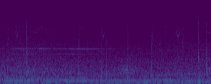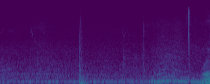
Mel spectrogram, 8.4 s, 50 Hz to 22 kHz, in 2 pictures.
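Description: A car driving in the video game GTA 5, its engine humming steadily then revving louder near the end, with a few faint knocks along the way.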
